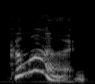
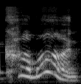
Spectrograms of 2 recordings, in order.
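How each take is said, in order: First: The voice sounds warm and inviting. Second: The voice sounds harsh and impatient. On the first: The listener is being encouraged. "Be that inviting" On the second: The listener is being pushed or scolded. "it's just the tone of the voice"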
